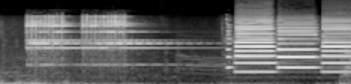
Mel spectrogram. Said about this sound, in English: That was a quick demonstration of the audible sounds on this Sunbeam Tiger. We've got the Winkworth bell on the front and a quick two-tone under the bonnet as well.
